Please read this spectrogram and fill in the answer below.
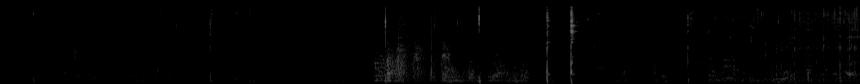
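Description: Food sizzling faintly in hot oil in frying pans, with a few sharp clinks of metal utensils against pans and bowls in the middle of the stretch. The sizzle grows louder near the end.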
